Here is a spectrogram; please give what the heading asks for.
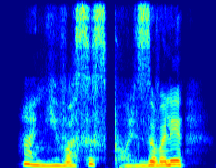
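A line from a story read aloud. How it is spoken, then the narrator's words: Angry hiss. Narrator (Russian): зло прошипела она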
